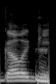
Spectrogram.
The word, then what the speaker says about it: Gullah Geechee: So tell us a little bit more about how you've been able to take the Geechee, am I pronouncing it right? Gullah Geechee Gullah Geechee.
